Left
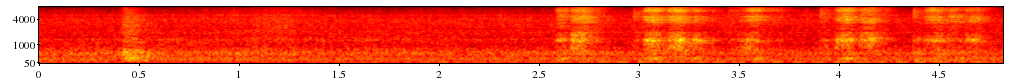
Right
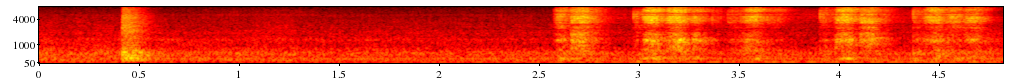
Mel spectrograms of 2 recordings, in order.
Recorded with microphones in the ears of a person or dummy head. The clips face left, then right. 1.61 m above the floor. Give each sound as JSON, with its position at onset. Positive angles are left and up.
{"t": 0.4, "sound": "a pop", "side_deg": -75, "distance_m": 1.2}
{"t": 2.6, "sound": "writing", "side_deg": -35, "distance_m": 3.5}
